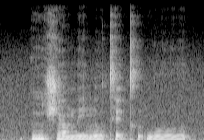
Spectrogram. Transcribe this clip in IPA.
pĩ˦ ʃã˦me˦no˨tʰɛ̰˦˨ kʰʊ˦ʔwo˦ʊ̯

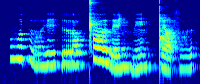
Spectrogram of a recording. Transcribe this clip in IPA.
vɤ˥pðˤɛ̤˧ɪ̯ | rɔ˧ ǁɒ˥˧ə̯ðɛ˩˧ɲbẽ˩˧d ǃɛ˧˩sˤə̤˧

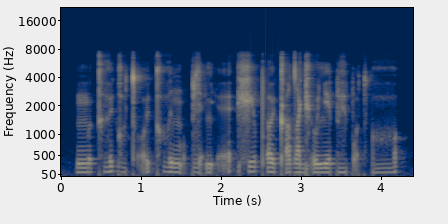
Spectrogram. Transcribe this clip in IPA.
mɵkʰə̤y̯ ɡɔ̤tʼɔ̰y̯ kʰɔ̤i̯mɔ̰pzɛ̰lʲɛ̰ | xʲɵpʼʌy̯kʼʌdˤɛ ɡʲɔ̰u̯lʲɛpɛ̤p ɔ̰t͡sʼɔ̤

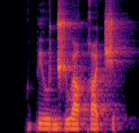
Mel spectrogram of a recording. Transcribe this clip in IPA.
pʲud͡ʒuɐ̯qət͡ʃ

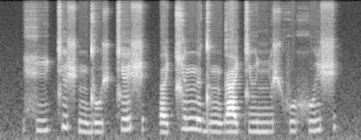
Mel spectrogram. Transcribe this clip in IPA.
xi cɨʃnduʃceʃ | ɐt͡ɕɵ nɵdɵŋɡa cɨɲoʃ fuxʷiʃ

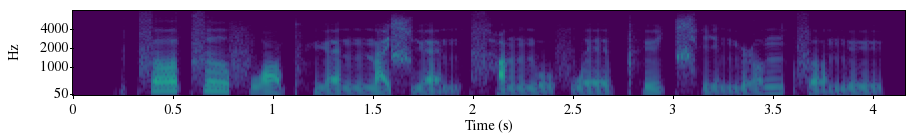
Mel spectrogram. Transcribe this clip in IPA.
t͡sɤ˥t͡sɹ̩˥˩ fwɔ˥pʰɥɛ˧˥nn̪ä˥˩ ɕɥɛ̰˨˩nt͡sʰɑ˦ŋn̪ṵ˨˩fwe˧˥ɪ̯ pʰy˥˩ t͡ɕʰḭ˨˩n ɻɤ˥ŋt͡sɤ̰˨˩n̪y˥˩

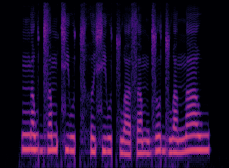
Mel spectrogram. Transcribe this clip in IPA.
ŋa˦wd͡za˦mt͡ɕju˧t͡sʰə˧ ɕju˧t͡swa˨˩sa˧m d͡zo˥˧d͡zwa˧ n̪a˦w

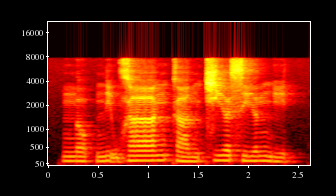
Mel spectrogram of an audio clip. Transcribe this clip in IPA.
nɔ˨˩p̚nḭ˧˨wɣaː˨˦ŋ ka˨˩nt͡ɕi˧ə̯si˨˦ə̯ ŋi˨˩t̚

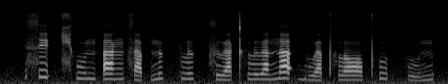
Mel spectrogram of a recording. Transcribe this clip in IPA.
se˥˩ʔt͡ɕʰu˧nʔa˧ŋ sa˨˩p̚nɯ˥˩k̚ plɯ˦˥k̚sɯ˩˦a̯ kʰlɯ˧a̯na˥˩ʔbu˨˩a̯ pʰlɔː˧pʰu˥˩ʔ ku˩˦n

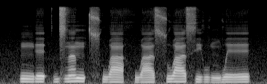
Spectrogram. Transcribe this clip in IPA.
ŋe˨ʔ d͡zã˧nt͡sʰwa˨˩hwa˨˩ swa˧sju˨˩n̪we˧

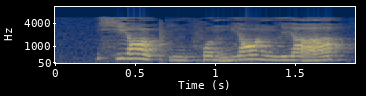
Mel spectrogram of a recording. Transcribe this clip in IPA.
ɕjɑ˥˩ʊ̯pʰi˩ŋ fɤ̰˨˩ŋjɑ˥˩ŋljä̰˨˩˦

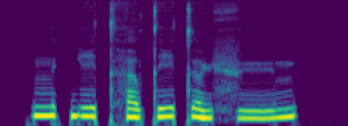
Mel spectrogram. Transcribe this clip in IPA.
n̪ɪ˧k̚jiː˨˧ t̪ʰɐ˨wt̪iː˧t̪ɵ˨˩ɥ fyː˨˥m

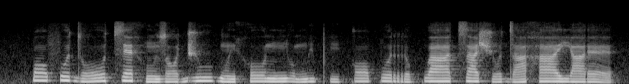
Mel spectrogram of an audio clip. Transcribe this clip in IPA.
k͡pɔ˦fʊ˦doː˨˦ t͡sɛ˦hũ˨zɔ˨ d͡ʒuː˦ɡʷĩ˨ hoː˦nɲʊ˦˨mi˦pʰi˨ kɔ˦ pʊ˦rʊ˨kʷaː˦t͡sa˦ ʃʊ˨˦da˨˦haː˦ ja˦ɾɛ˦˨

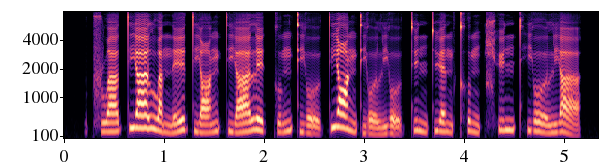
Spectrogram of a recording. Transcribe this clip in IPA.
ʈ͡ʂwä˧˥ t̪jä˥lwa˨n e˥ɪ̯t̪jɑ˧˥ŋ t̪jä˧˥le˧ɪ̯ kʊ˧˥ŋt̪jo̰˨˩ʊ̯ t̪jɑ˥˩ŋt̪jo˩ʊ̯ljo̰˨˩ʊ̯ t̪y˥˧nt̪ɥɛ˥˧nkʰʊ˥˩ŋ t͡ɕʰy˥nt̪ʰjo˥˧ʊ̯ljä˥˩

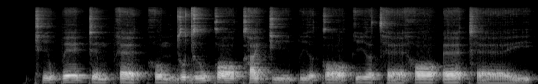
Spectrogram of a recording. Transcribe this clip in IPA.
kʰi˧˩wpeː˧t̚ke˩m pʰɛː˧˩k̚ho˧˩m du˥˨dɯː˧˥wkɔː˧kʰa˧j kiː˩˧pi˩ə̯kɔː˧˩ ki˧ə̯t̪ʰɛː˩˧hɔː˧ʔɛː˧˥ kʰɛː˩˧j

